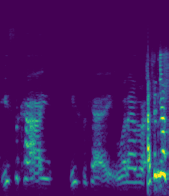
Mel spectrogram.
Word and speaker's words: isekai: Isekai, isekai, whatever.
